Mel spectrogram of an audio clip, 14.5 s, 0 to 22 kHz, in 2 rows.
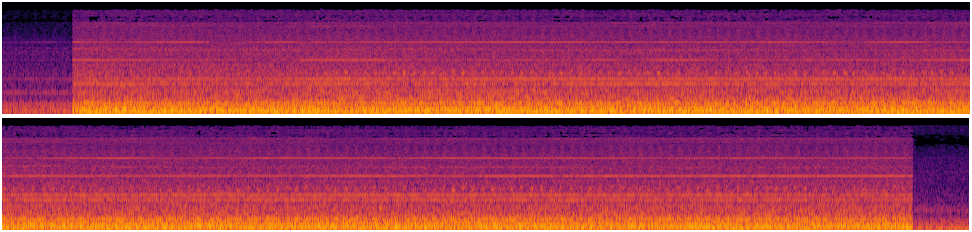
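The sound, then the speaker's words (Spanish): Steady, loud engine roar of a helicopter in flight to a winery's bottling plant in Chimbarongo, an 18-minute trip, a dense rumbling drone with a constant whine, heard from inside the cabin, with no talking. “Por un tema de tiempo, nos fuimos en el helicóptero”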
